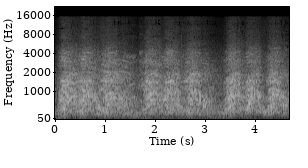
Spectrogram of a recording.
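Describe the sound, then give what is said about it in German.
A large crowd chants the slogan "Black Lives Matter" in unison outdoors in the streets, protesting police violence, summer 2020 in Washington, USA. Loud and rhythmic, with repeated shouted phrases rising and falling in steady pulses, no individual speech standing out. “Black Lives Matter schrien zig Millionen Menschen auf den Straßen in den kleinen und in den großen Städten, muss man sagen, hier in den USA, um gegen Polizeigewalt zu demonstrieren.”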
